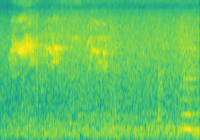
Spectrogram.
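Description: A steady low background rumble with no clear events in it.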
